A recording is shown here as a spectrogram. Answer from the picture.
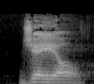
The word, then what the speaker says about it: Jael: It rhymes. Jael took a nail.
